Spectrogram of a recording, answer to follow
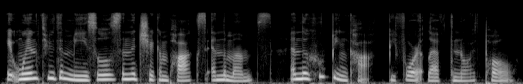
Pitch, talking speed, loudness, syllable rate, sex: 215 Hz, 250 wpm, -19 LUFS, 5.7 syllables/s, female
